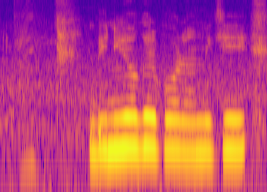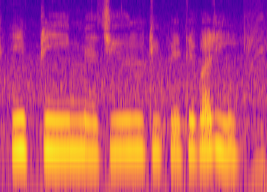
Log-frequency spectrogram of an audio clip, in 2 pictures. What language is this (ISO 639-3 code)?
ben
